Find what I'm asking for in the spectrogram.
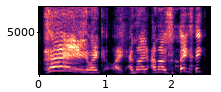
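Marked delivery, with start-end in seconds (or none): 0.0-0.7 high loud greeting; rally the crowd; rock-show shout; stage hype. Retold or imitated. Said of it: "go on stage and go".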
